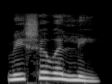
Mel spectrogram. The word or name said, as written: ವಿಷವಲ್ಲಿ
